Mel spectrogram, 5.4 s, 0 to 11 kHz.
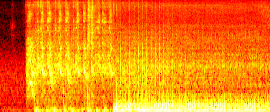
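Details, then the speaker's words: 2003 Harley-Davidson Anniversary V-Rod, liquid-cooled, during service: starter whirrs about two seconds, engine catches and settles into steady, even idle with no ticking; sounds very good once warmed up. "it does sound very good once it's warmed up and I get the coolant to start moving around in the system"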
